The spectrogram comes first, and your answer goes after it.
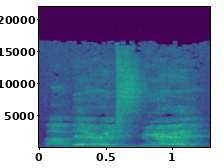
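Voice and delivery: high voice carrying from another room; calling from afar. Shown as a demonstration. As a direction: holler it back to the microphone. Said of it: "go to the kitchen and yell".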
